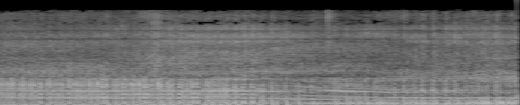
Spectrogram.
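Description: Snowmobile engine running at steady high revs, then the revs drop off about two seconds in and keep falling.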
